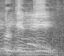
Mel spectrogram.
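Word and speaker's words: Purkinje: जे पुरकिंजे। मेरे को पहले बोल के देखना था प्रोनाउंस कैसे करते हैं, उसका सुनना ध्यान से।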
